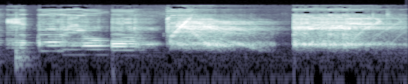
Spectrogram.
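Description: Kamen Rider Fourze Driver toy belt playing its generic triangle-socket sound effect through its small built-in speaker after a gashapon Astro Switch is switched on. It begins with a run of stepped electronic beeps, rises into a glide, breaks off briefly, then plays a second electronic burst.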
